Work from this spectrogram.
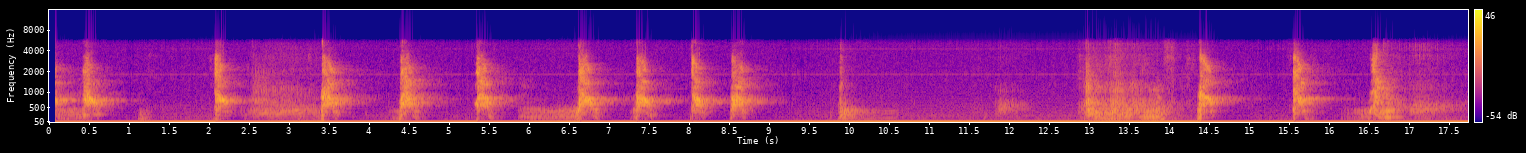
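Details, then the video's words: Puppy barking at a door stopper indoors: sharp, short barks repeated about once a second, with a brief pause and then a rougher, noisier run of barks toward the end. "Puppy barking at door stopper"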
